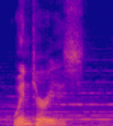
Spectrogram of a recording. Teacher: The R from winter links to the word is winter is. The Z sound from is links to almost.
